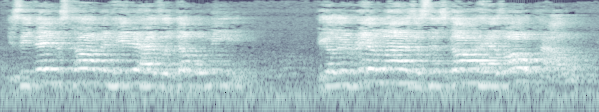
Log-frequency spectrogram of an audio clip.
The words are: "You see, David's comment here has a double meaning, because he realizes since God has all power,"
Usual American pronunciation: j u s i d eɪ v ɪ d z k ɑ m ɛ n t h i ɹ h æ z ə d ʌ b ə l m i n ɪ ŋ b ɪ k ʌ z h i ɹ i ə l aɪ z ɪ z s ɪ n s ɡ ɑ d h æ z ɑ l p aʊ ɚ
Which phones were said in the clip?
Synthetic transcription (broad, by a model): j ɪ s i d eɪ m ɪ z k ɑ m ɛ n h i ɹ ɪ z ə d ʌ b l m i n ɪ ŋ b ɪ k ʌ z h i ɹ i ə l aɪ z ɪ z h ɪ s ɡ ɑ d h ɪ z ɑ l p aʊ ɚ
